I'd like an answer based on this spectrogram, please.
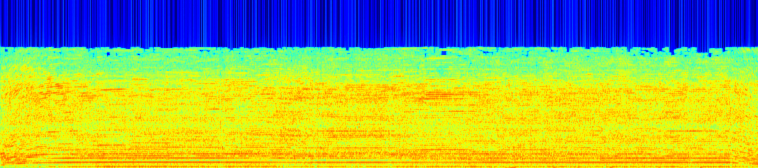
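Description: Handheld Dustbuster vacuum switching on with a quick rising whine, then running steadily with a high motor whine over rushing air as it vacuums debris from a car floor. It starts winding down, its pitch falling, right at the end.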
